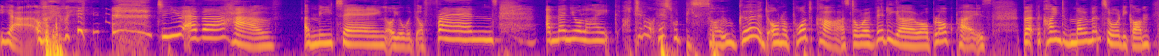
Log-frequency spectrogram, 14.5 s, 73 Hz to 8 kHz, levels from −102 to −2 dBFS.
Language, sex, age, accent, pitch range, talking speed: English, female, 30-49, British, 185-270 Hz, 175 wpm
